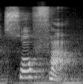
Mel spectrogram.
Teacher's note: a sílaba tônica aí é fá, ou seja, a sílaba mais forte dessa palavra é o fá.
